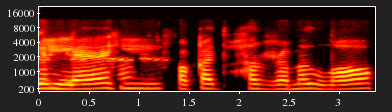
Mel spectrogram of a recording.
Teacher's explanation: لام کو الله اور لائٹ کرو، باللہ پہ لام بھی لائٹ کرو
